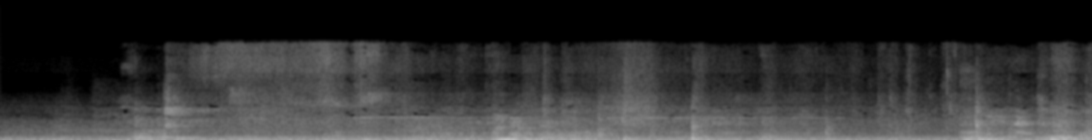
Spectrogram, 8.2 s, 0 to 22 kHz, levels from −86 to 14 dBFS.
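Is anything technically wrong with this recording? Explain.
Yes. Throughout the clip the treble sounds gritty and metallic, with plainly audible damage, likely from HE-AAC compression at a low bitrate near 24 kbps. Spectral band replication copies lower bands upward, so the upper partials fail to align. A spectrogram would show repeated, smeared texture above the crossover and nothing above 15.5 kHz.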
